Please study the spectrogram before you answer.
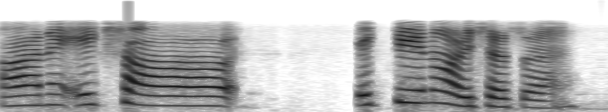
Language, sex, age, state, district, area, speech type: Marathi, female, 30-45, Maharashtra, Nagpur, urban, conversation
